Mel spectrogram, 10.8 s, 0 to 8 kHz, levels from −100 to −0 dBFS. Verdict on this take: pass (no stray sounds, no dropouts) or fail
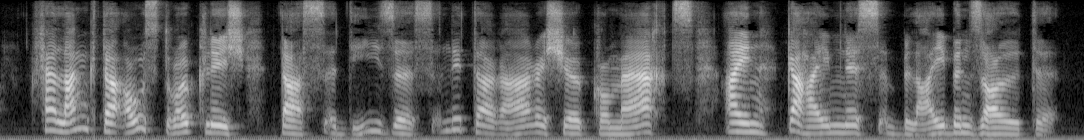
pass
